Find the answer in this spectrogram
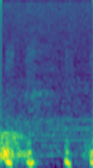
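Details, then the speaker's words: Heart tones heard through a simulated stethoscope in immersive virtual reality on a VR patient with shortness of breath during an asthma call: low, dull paired heart thumps over the chest, interfering with lung assessment after inspiratory and expiratory wheezes. "you may have noticed i can also hear his heart tones but that's actually getting in the way of my assessment"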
